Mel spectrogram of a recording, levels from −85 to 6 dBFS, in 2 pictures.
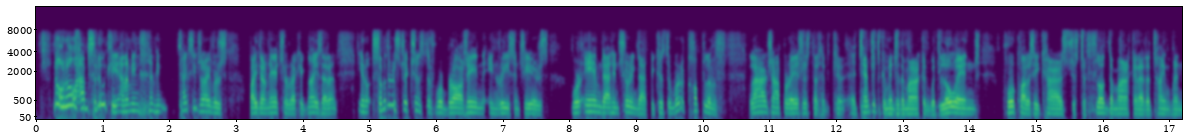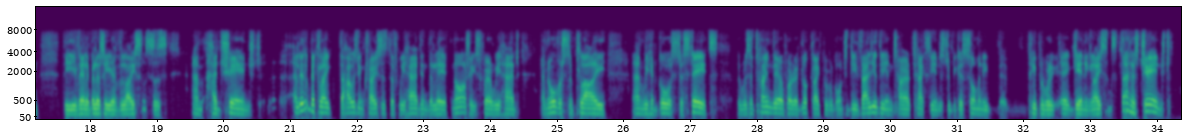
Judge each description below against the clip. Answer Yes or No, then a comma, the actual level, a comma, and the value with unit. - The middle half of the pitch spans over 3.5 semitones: Yes, average, 4.0 semitones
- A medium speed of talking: No, fast, 220 wpm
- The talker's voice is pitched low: Yes, low, 125 Hz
